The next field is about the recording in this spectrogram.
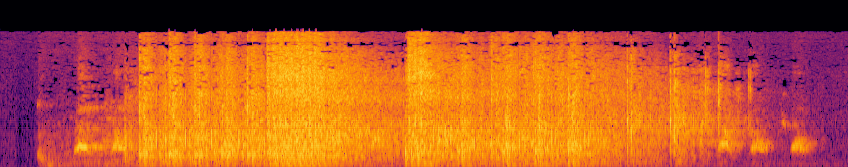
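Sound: intense exchange of gunfire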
